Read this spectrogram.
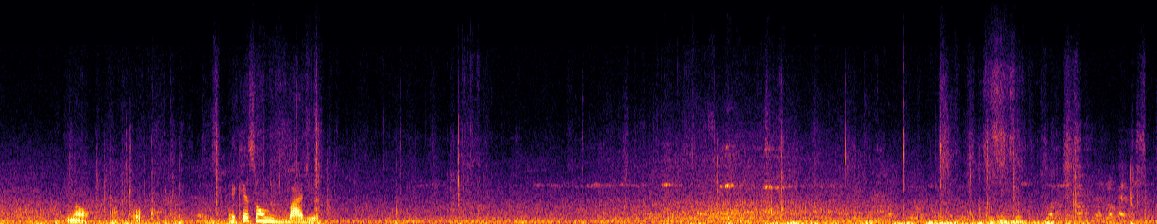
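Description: Papers rustle as pages are turned.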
